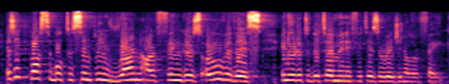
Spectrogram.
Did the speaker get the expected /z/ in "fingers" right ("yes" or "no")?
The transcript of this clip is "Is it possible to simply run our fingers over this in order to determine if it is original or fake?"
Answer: yes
